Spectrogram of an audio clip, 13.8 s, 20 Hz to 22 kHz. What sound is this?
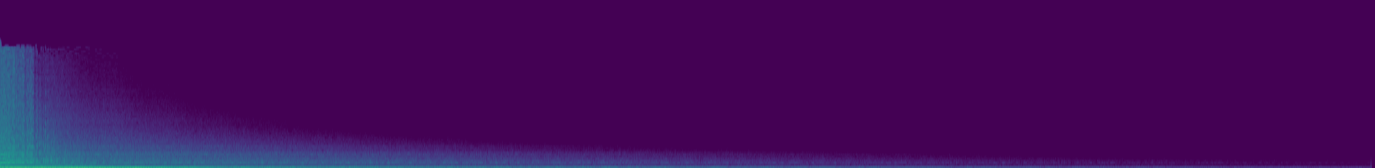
Hardcore boom 3
A deep classic hardcore with a noise head produced with Sonic Charge's MicroTonic VST on a bed of reverb. Dark and evil with much bass in it!
boom, big, reverb, hardcore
